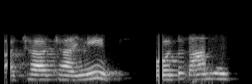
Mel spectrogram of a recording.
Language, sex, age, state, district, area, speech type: Sindhi, female, 60+, Gujarat, Surat, urban, conversation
